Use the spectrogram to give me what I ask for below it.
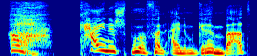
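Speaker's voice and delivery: high sigh of relief, then a bright call; relieved exclamation. A narrator's reading. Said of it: "rief Petronella erleichtert".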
